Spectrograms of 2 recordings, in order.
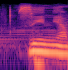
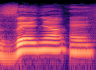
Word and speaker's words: Zinia: Alafu jina uspronounce waje? Zinia. Zinia. Yes. Okay, kwa kila mtu niambia kuna watu wamesema Zenya. Alafu sasa hii Zenya unajua na kwani ni Kenya ama ni nini? So ni Zinia.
